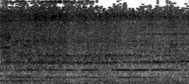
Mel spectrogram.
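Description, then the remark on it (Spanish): A steady, loud rumble of a bus driving along a tree-lined road, with a constant engine drone and faint tonal whine running throughout and no voices. “El autobús circula por una carretera flanqueada de árboles.”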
